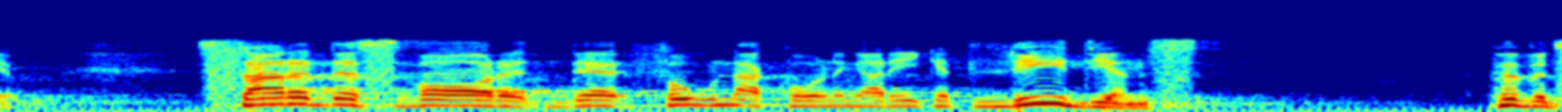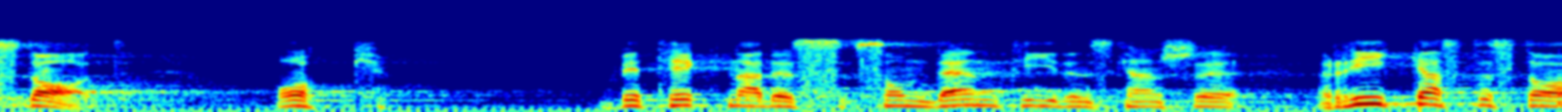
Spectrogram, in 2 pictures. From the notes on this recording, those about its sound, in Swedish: Inspelad i Saronkyrkan, G&#246;teborg 1984-11-18.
